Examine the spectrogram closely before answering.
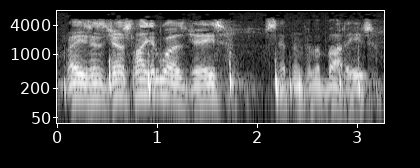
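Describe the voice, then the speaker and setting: An American actor playing a plain-spoken, folksy rural sheriff in a 1950s radio drama. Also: male voice, fairly low pitch, lively intonation, normal speed, over loud music, close to an everyday voice. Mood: sober. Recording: dull, faintly noisy vintage radio recording.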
